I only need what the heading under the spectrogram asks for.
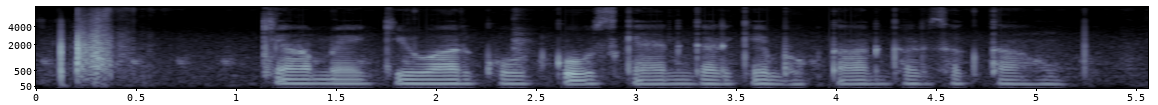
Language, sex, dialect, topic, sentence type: Hindi, male, Marwari Dhudhari, banking, question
